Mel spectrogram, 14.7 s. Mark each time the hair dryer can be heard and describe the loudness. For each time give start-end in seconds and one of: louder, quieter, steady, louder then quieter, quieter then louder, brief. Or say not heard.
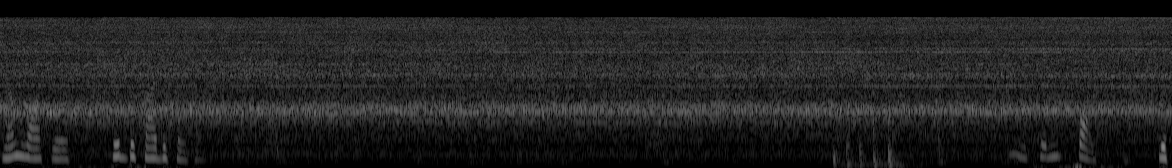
0.0-14.6 steady.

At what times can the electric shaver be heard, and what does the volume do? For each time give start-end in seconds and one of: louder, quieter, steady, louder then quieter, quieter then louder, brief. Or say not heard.
not heard.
